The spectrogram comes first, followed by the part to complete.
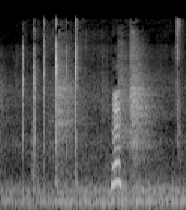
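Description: A person making a quick series of sharp clicks, about six in the first second, to catch a puppy's attention.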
